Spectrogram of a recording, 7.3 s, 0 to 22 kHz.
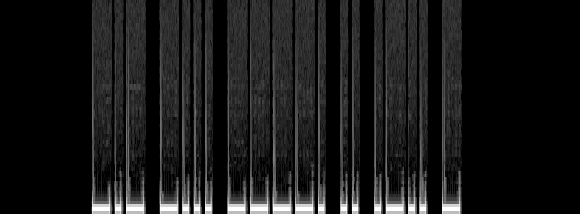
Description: Morse code, heard as a keyed tone, about 17 wpm, 700 Hz. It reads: KB9ILT
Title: NA SOTA Activator Callsigns 17wpm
